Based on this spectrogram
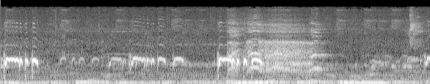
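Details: Zebra dove in lively song during Lebaran, intended for training other birds: a chain of short, bouncing coo phrases, then a louder stuttered phrase, with a burst of rough noise and a low rumbling background.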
